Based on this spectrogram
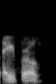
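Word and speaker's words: Aprol: It's spelled April. It's pronounced April. – Okay, but it's A-P-R-O-L.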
